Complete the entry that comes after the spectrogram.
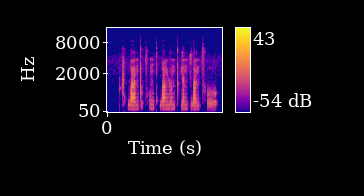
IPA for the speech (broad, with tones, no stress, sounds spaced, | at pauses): ʈ͡ʂʰ w a˧˥ n t̪ i˧ t̪ʰ ʊ˥˩ ŋ kʰ w ɑ˥ ŋ ɻ ə˥˧ n t̪ʰ j ɛ˥˩ n t̪ w a˥ n t͡sʰ ɤ̰˨˩˦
